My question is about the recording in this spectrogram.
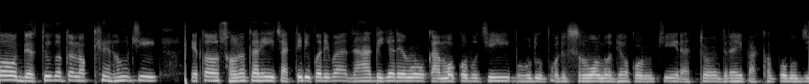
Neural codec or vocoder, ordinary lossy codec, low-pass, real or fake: codec, 16 kHz, 1 kbps, X-Codec, HuBERT features, trained on general audio; none; none; fake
